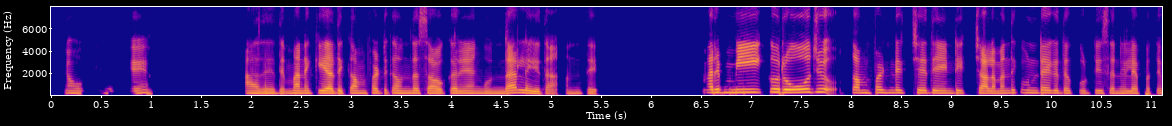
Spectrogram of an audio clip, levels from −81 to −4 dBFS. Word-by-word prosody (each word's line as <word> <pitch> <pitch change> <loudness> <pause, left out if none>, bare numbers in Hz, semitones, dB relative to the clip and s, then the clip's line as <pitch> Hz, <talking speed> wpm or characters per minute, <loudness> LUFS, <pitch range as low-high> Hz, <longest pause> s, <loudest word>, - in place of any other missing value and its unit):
Okay. 215 0 -4 0.3
Okay. 200 +1 -7 1.1
అదే 190 -1 0
అదే. 190 0 -5
మనకి 205 +1 0
అది 205 0 0
కంఫర్ట్‌గ 205 +1 -3
ఉందా, 205 +1 -1
సౌకర్యంగుందా, 195 0 0
లేదా 180 -4 -1 0.2
అంతే. 175 -1 -7 1.1
మరి 260 +1 +5 0.2
మీకు 275 +2 +5
రోజూ 285 +3 +6 0.3
కంఫర్ట్‌నిచ్చేది 230 -1 -1
ఏంటి? 210 +1 -2 0.2
చాలామందికి 205 +4 0
ఉంటాయి 230 0 0
కదా 210 0 -3
కుర్తీసని, 200 -1 -5
లేపోతే 195 +2 -7
205 Hz, 115 wpm, -21 LUFS, 195-230 Hz, 1.1 s, రోజూ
